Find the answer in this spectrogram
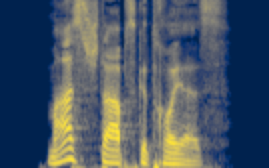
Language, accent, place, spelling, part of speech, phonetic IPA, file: German, Germany, Berlin, maßstabsgetreues, adjective, [ˈmaːsʃtaːpsɡəˌtʁɔɪ̯əs], De-maßstabsgetreues.ogg
- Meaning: strong/mixed nominative/accusative neuter singular of maßstabsgetreu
